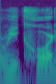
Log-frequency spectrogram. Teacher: if I want to record a song, that's a verb. Stress is at the end.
